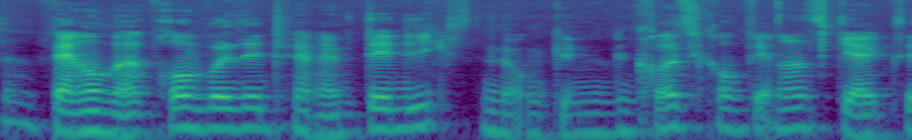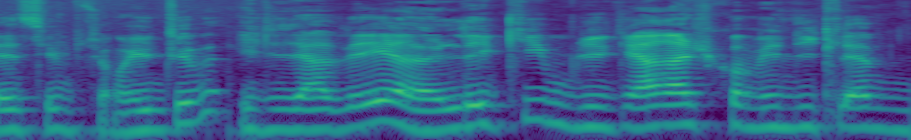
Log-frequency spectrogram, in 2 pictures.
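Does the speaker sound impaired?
Yes: dystonia; elocution difficulties.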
